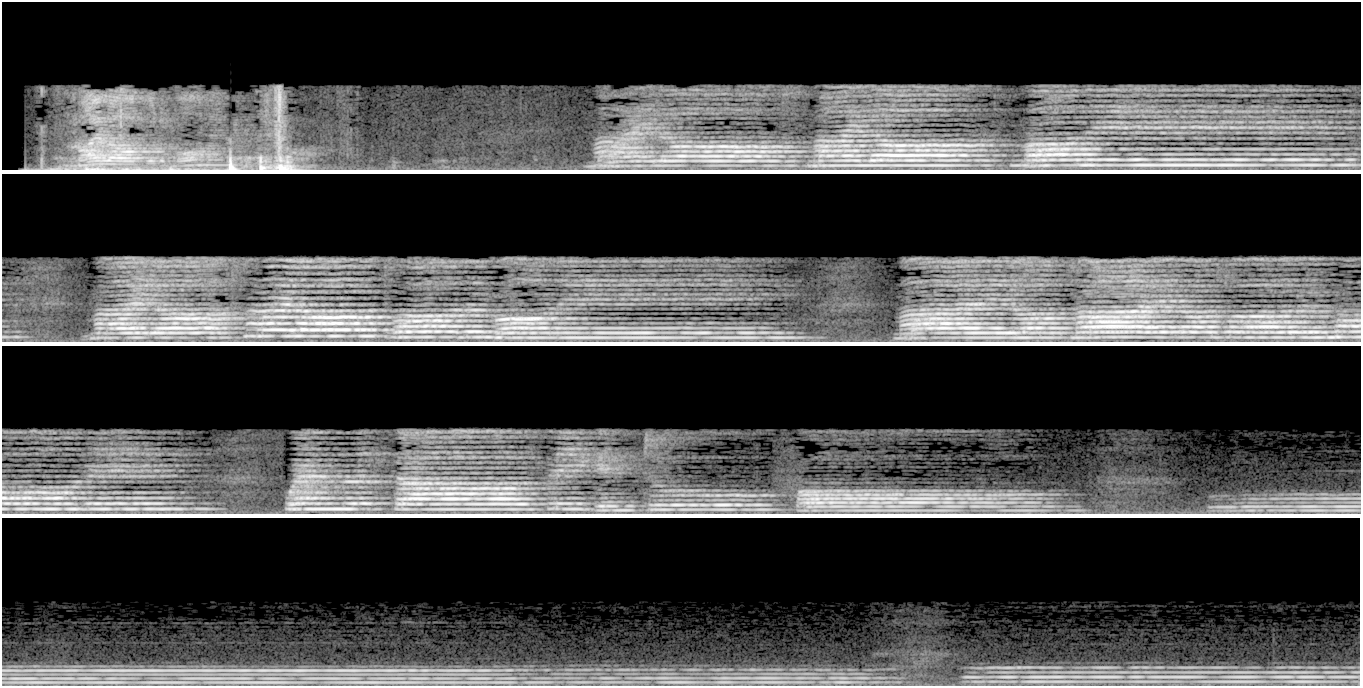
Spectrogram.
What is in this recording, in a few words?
Tenor; My Lord What A Morning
